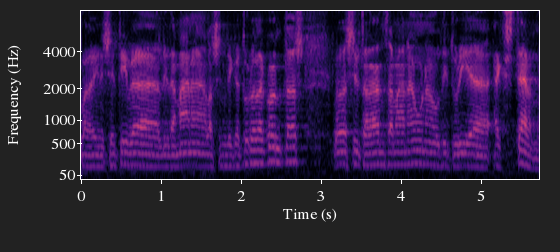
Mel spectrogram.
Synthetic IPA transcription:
ləinisiət̪iβ̞əliðəmanələsind̪ikət̪uɾəðəkont̪əz | ləðəsiwt̪əðanzðəmanəunəːwðit̪uɾiəːkst̪ɛrn

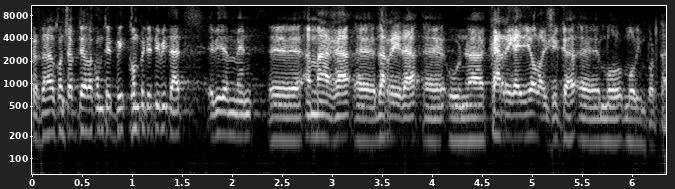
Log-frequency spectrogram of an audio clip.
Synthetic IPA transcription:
peɾt̪anelˠkonsep̚t̪oelak̪kompet̪it̪iβit̪at̪ | eβiðemːẽnamaɣaʔðareɾaʔunakareɣaiðeoloʒikamomolˠt̪impoɾt̪a

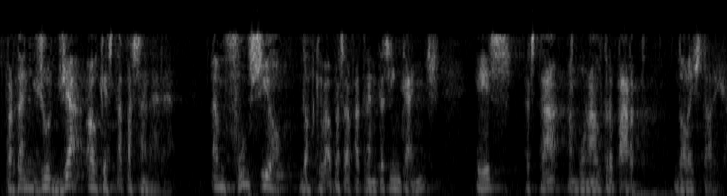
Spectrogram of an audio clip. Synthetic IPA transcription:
pəɾt̪anʒud͡ʒaʔəlˠkɛəst̪apəsanaɾə | əɱfunsiod̪əlˠkəβapəsafat̪ɾɛnt̪əsiŋkaɲs | ezəst̪aəmbunalˠt̪ɾəpa̰ɾt̪d̪ələist̪ɔ̰ɾiə

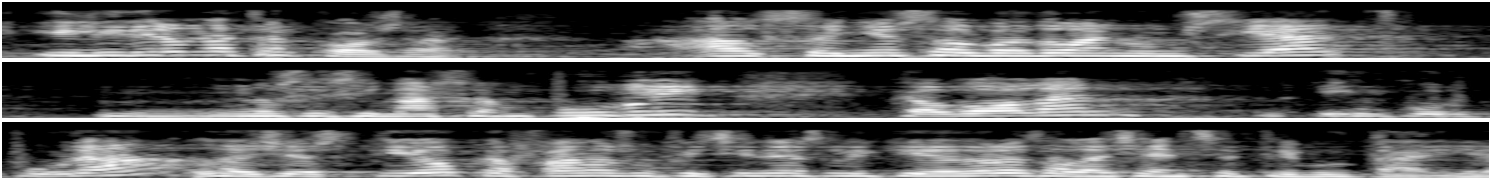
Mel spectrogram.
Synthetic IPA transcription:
iliðiunalˠt̪ɾəkɔzə | əlˠsəɲosəlˠβəðoanunsiat̪ | nos̬es̬imasəːmpuβlikːəβɔləniŋkuɾpuɾaləʒəst̪iokəfanləzufisinəzlikiðəð̞oɾəzðələʒɛnsiət̪ɾiβut̪a̰ɾiə

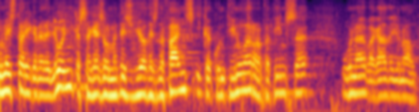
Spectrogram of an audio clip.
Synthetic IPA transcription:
unəist̪ɔɾiəkəβeðəʎuɲkəsəɣɛʃəlˠmət̪eʒɣiɔðezðəfaɲzikəkunt̪inuərəpət̪insə | unəβəɣaðəiunalˠt̪

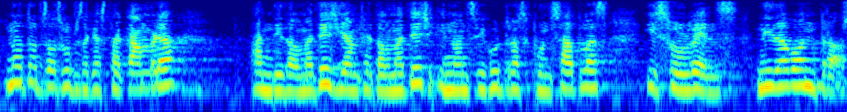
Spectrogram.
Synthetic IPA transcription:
not̪od͡zəlˠzɣɾupzðəkɛst̪əkambɾə | and̪it̪əlˠmət̪eʃiaɱfet̪əlˠmət̪eʃinoansiɣut̪rəspunsabləzisulˠβ̞ens | niðəβɔnt̪ɾɔs

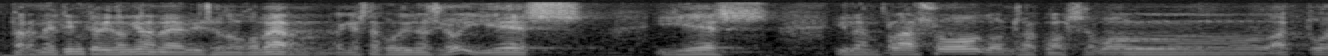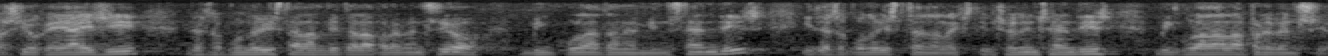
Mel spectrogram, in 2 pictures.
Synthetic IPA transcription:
pəɾmɛt̪imkəβiðɛŋɡiləmɛβəβizioðəlˠɣuβɛrnəkɛst̪əkuɾðinəsioiez | iez | iləmplasoðɔnzəkwalˠsəβɔlˠək̚t̪uəsiokəjaʒid̪ezðəpund̪əβist̪əðəlambit̪̚d̪ələpɾəβ̞ənsio | biŋkulaət̪əmeminsɛnd̪is | iðezðəlpund̪əβist̪əðələkst̪insijoðinsɛnd̪is | biŋkulaðələpɾəβənsio

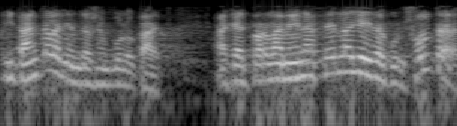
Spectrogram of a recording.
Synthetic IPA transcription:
it̪aŋkəlaʒend̪əzəmbulupat̪ | əkɛt̪̚pəɾləmenafet̪ləʎejðəkunsulˠt̪ə

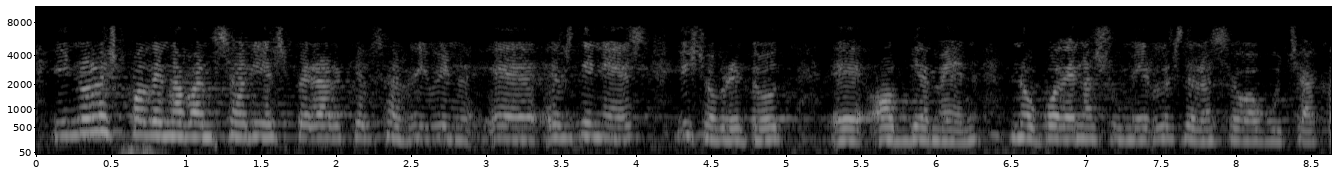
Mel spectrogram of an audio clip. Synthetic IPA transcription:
inolespɔðenaβansaɾiespeɾaɾkelˠzariβ̞inelˠzðines | isoβɾət̪ot̪ | ɛɔbiamenːopɔðenasumiɾlezðelasɛwaβut͡ʃaka

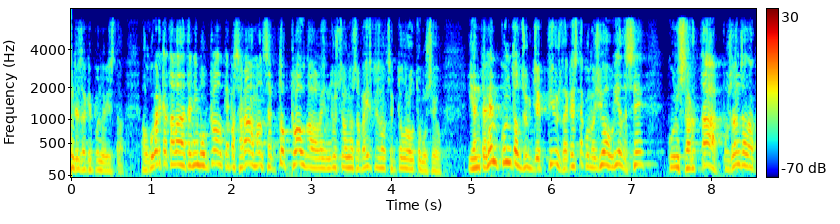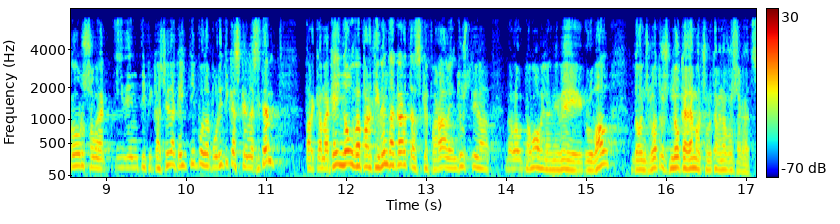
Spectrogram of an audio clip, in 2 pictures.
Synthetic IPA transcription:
nd̪ezðəkɛt̪pund̪əβist̪ə | əlˠɣuβɛɾnkət̪əlaðət̪ənimolˠt̪klaəlˠkəpasəɾaəmbəlˠsək̚t̪oklawðələind̪ust̪ɾəðəlnɔst̪ɾəpaiskezəlˠsək̚t̪oðələwt̪umusɛ̰w | iənt̪ənɛmkunt̪əlˠzub̚d͡ʒək̚t̪iwzðəkɛst̪əkumizioəwɾiəðəse | kunsəɾt̪apuzanzələkɔɾsoβɾəiðənt̪ifikəsioðəkɛʎt̪ipuðəpulit̪ikəskənəsəsit̪ɛm | pəɾkeəməkɛʎnɔwðəpəɾt̪imẽnd̪əkaɾt̪əskəfəɾaləind̪ust̪ɾiə | ðələwt̪umɔβilˠəniβeʎɣluβalˠd̪ɔnznuzat̪ɾuznokəðɛməpsulut̪amenəɣusəɾa̰t͡s

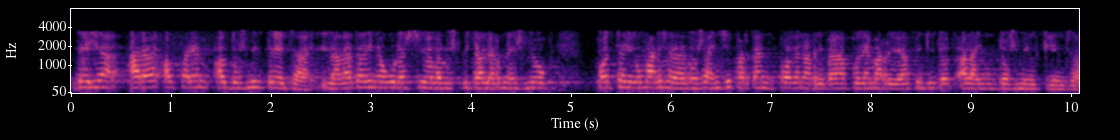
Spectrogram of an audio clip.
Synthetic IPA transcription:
d̪ɛjəaɾəʔəlˠfəɾɛməlˠd̪ozmilˠt̪ɾɛd͡zələðat̪əðinəwɣuɾəsioðəluspit̪alˠərnɛzʎuk | pɔt̪ːəniwmaɾʒəðəðozaɲzipəɾt̪anpɔðənəriβapuðɾɛməriβafinzit̪ot̪əlaɲd̪ozmilˠkinzə

